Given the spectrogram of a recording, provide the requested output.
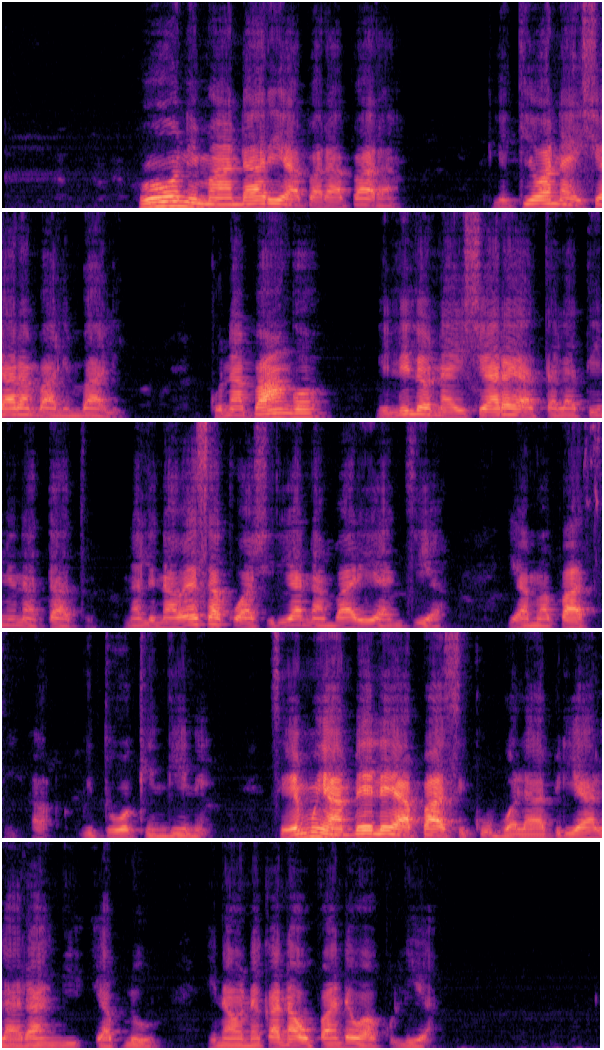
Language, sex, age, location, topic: Swahili, male, 36-49, Nairobi, government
